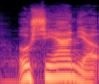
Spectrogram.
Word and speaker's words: Oceania: And then to all of the other continents: Asia, Africa, South America, Oceania actually is what it is. It's a hard C.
